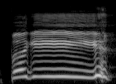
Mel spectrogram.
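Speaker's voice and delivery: high, loud, drawn-out shout; delighted call-out. Real, not acted. Reader spotting a friend's birthday message, calling out excitedly. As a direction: holler the name with joy.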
